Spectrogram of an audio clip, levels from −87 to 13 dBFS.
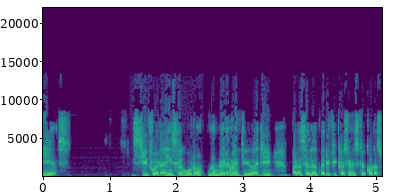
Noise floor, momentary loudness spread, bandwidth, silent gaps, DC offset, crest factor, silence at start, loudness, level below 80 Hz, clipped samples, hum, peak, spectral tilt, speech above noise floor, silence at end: -64 dBFS; 6 LU; 13.5 kHz; none; under 0.1%; 14 dB; 0 s; -17 LUFS; -54 dBFS; under 0.1%; none; -4 dBFS; -4 dB/octave; 47 dB; 0 s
